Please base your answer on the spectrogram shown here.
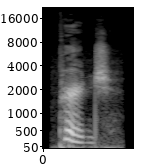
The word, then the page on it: purge: American English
